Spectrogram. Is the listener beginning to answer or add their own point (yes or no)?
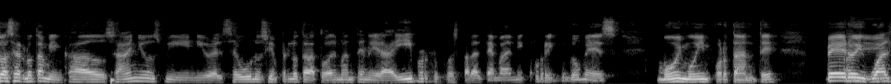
no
